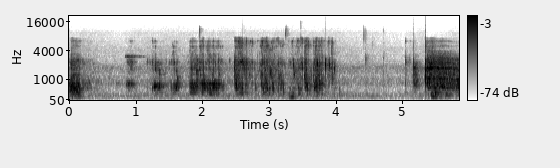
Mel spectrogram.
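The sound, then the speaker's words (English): Loud, close-up gulping and slurping of water right at the microphone, a series of wet swallows and sloshing bursts over several seconds with no talking. “Don't be just slugging water like that on the mic, man.”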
